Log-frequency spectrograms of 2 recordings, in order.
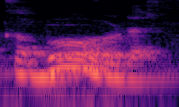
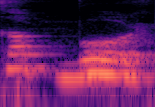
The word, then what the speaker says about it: cupboard: word and next word is covered it's not cabood right people literally speak they pronounce the word as cup board cabord it is not the way now we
